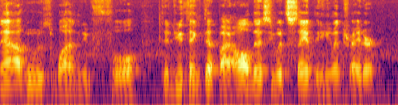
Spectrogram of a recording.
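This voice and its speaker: Over clear background noise, a man uses a shaky, put-on character voice, fairly low in pitch, at a moderate pace. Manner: gloating, vengeful.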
